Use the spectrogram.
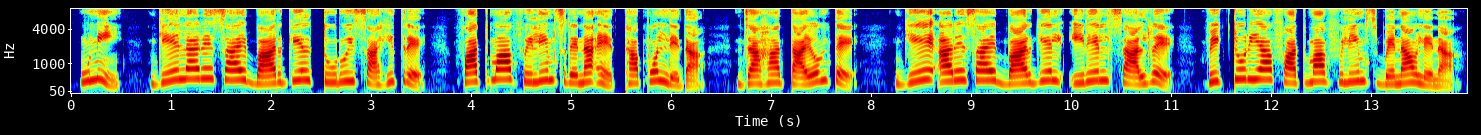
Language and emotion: Santali, neutral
